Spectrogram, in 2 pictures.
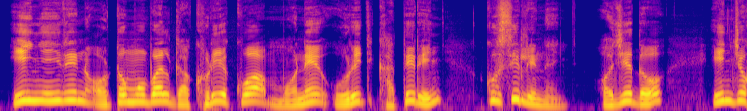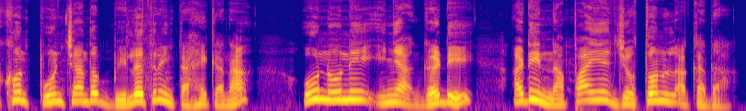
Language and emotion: Santali, happy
